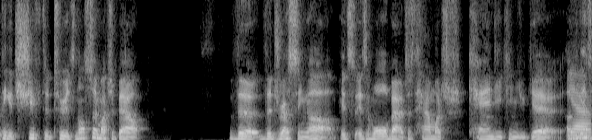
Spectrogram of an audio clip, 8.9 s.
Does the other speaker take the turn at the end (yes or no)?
no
